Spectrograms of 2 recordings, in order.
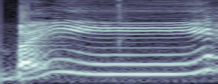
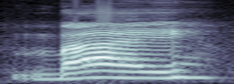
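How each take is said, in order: First: Very high, sing-song held "bye"; exaggerated high-note farewell; millennial bye. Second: Said in the usual way. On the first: Shown as a demonstration. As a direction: pitch "bye" way up and stretch it. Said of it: "a lot better when you say". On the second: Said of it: "it's boring saying bye".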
